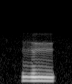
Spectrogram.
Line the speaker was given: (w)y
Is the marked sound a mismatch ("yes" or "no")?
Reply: yes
